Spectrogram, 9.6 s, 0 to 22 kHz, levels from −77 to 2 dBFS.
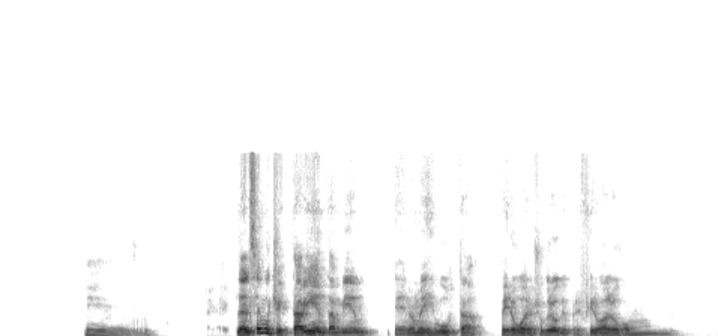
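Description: Nothing in the speech recording stood out as a fault on listening.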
